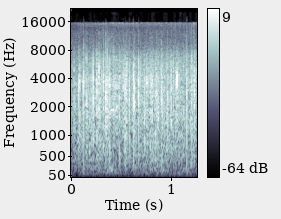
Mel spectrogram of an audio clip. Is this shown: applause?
no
